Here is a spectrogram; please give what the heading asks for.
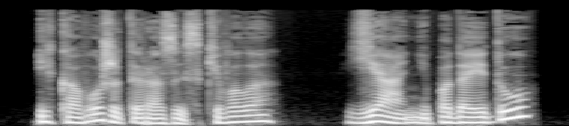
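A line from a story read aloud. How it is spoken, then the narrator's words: Whisper. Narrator (Russian): прошептал незнакомец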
